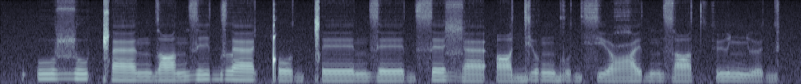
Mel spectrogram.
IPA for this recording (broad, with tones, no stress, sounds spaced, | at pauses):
ʔ u˦ ɮ u˦ ǁ æ˨ n d ɑ˨ n z i˦ d l æ˦ ǃ o˨ d ǀ eː˨ n z eː˨ d s e˦ ɮ æ˨ ʔ ɑ˨ dʲ o˦ ŋ ɡ u˨ d sʲ ø˨ ʕ e˨˦ d n z ɑ˨ t͡sʼ y˦ ɲ ø˨ d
